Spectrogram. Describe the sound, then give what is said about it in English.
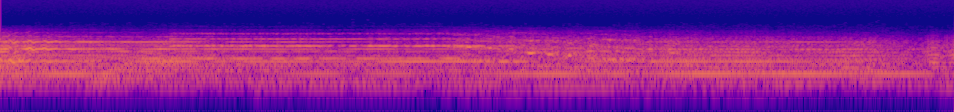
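A car engine hums steadily, a rich, even drone that holds its level throughout with no fade, as the car pulls out and drives off toward City Island and the Island Yacht Club. No one speaks. “got into his car and we drove out to the City Island and the Island Yacht Club.”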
